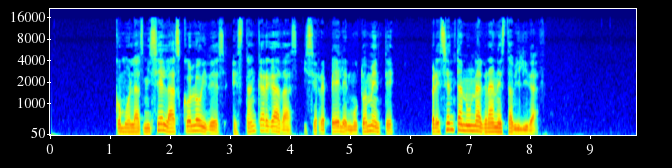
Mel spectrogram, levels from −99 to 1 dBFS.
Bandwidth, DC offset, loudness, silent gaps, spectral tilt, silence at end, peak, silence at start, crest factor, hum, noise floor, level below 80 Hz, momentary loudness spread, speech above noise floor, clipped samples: 16.5 kHz; under 0.1%; -25 LUFS; none; -5.5 dB/octave; 1.65 s; -6 dBFS; 1.1 s; 20 dB; none; -73 dBFS; -58 dBFS; 9 LU; 49 dB; under 0.1%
